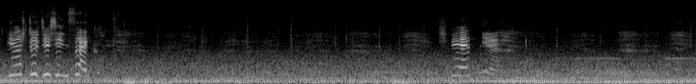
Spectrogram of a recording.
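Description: Light footsteps tap on dirt as a woman jogs in place.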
